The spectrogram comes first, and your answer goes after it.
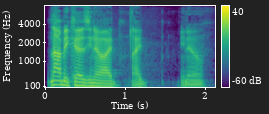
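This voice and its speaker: A man's voice: lowish voice, very animated, a little fast, sharp tone, smooth, dry recording. A man co-hosting a podcast, chatting casually and jokingly, with rambling stories. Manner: laid-back, rambling, joking. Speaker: podcast co-host. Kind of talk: casual chat.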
